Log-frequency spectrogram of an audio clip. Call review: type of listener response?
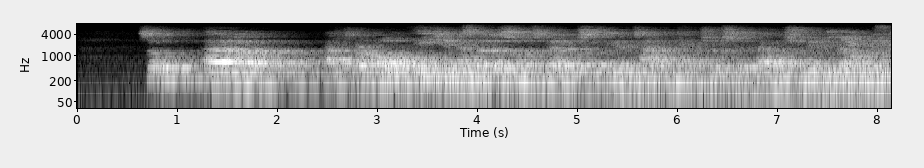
taking over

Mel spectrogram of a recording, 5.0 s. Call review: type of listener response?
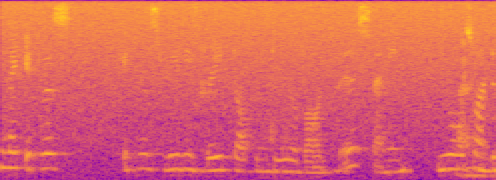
listening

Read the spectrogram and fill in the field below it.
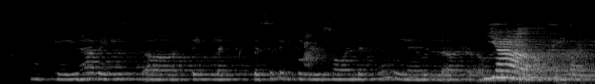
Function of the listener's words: taking over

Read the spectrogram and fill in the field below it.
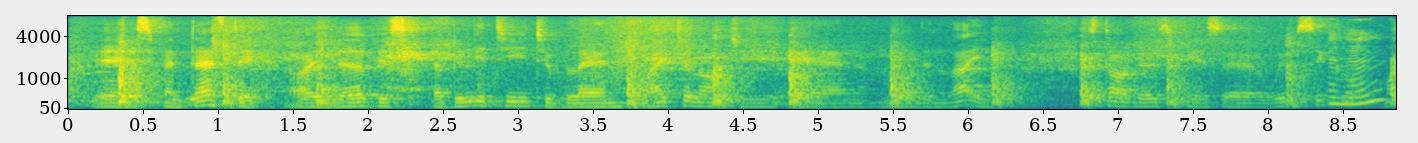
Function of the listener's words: taking over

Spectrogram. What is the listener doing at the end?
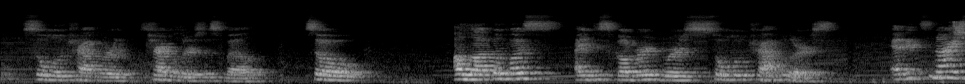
listening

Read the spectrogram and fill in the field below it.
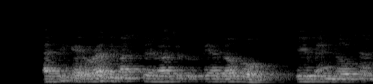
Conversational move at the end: taking over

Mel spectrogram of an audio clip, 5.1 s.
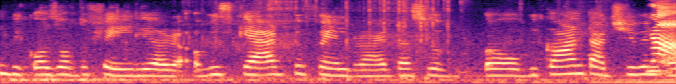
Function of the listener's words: taking over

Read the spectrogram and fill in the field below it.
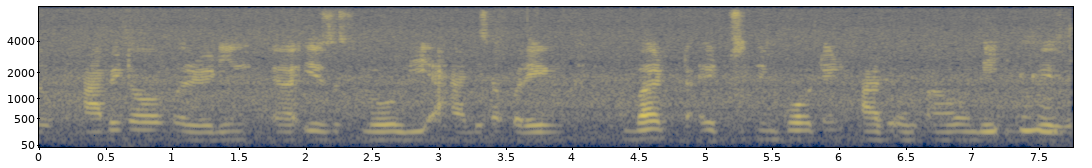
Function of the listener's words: taking over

